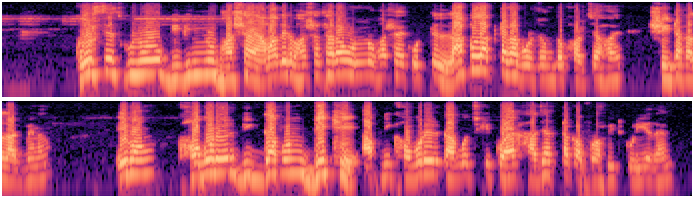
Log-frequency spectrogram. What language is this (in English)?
Bangla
